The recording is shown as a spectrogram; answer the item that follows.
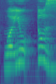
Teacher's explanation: یقیموا الصلاۃ یہاں پر بھی حمزہ ساکنہ حمزہ ہے اور اس کے اوپر جزم یعنی کہ ساکن ہے تو یہ ہو جائے گا حمزہ ساکنہ اور اس کا رول یہ ہے کہ حمزہ ساکنہ کے پڑھنے میں جھٹکا ہوتا ہے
